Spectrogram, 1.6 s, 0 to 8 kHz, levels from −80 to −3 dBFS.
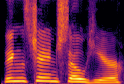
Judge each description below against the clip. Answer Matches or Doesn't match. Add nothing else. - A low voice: Doesn't match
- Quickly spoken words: Doesn't match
